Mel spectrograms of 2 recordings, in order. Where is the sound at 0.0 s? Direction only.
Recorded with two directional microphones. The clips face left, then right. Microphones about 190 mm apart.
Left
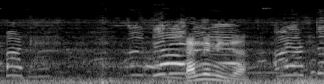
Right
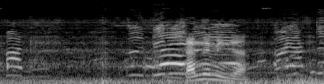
25° left (ahead or behind).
